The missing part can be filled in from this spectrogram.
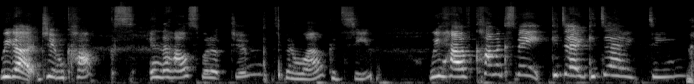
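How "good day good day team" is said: bad, terrible put-on Australian accent. Welcoming a guest with a habitual joke: terrible Australian accent. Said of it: "That's my terrible uh, Australian accent".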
